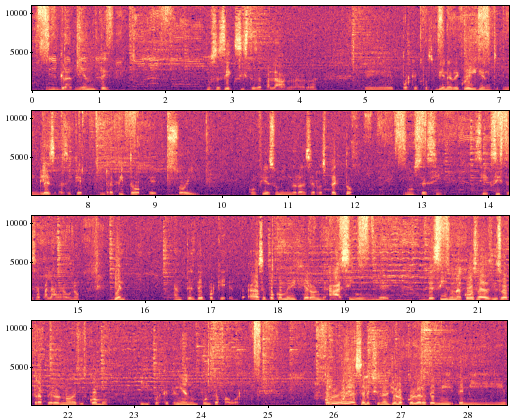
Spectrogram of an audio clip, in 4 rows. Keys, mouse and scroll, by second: 2.4 click, 5.7-7.1 drag, 8.2-10.1 drag, 11.5 click, 16.3 click.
